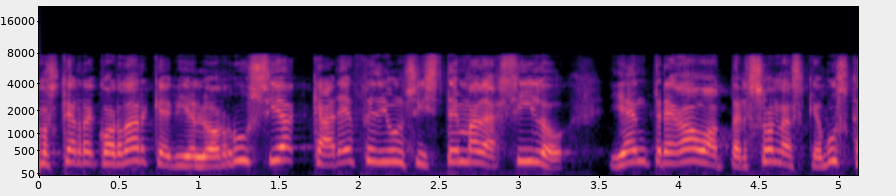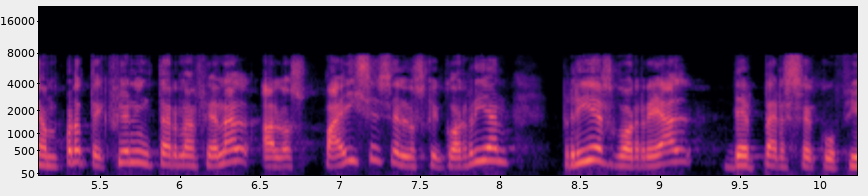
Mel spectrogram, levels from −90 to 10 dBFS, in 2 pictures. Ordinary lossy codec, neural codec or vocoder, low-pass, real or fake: none; codec, 16 kHz, 8 kbps, FunCodec, trained on LibriTTS, 25 frames a second; none; fake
